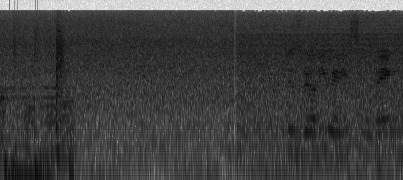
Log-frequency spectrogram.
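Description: Background music ends about a second in, leaving the steady rush of a waterfall cascading into a river pool. A voice starts up near the end.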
